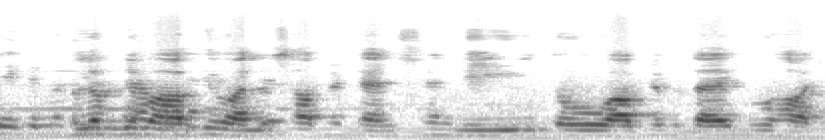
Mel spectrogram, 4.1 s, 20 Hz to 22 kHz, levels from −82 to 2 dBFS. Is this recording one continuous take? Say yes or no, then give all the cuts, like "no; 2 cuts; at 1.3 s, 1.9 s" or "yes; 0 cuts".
yes; 0 cuts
